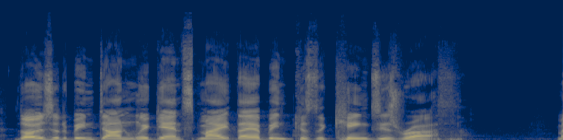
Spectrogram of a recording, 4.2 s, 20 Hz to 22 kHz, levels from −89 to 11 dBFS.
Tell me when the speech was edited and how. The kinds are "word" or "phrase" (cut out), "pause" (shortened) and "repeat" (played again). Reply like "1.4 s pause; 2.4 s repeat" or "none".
1.0 s word; 2.2 s word; 2.8 s word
